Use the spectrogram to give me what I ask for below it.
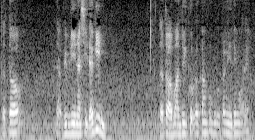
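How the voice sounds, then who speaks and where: A woman's voice: lowish voice, fairly even intonation, racing, slight background noise. A woman with a northern Malaysian accent giving a casual religious talk, chatty and dropping in English words. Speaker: religious speaker.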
